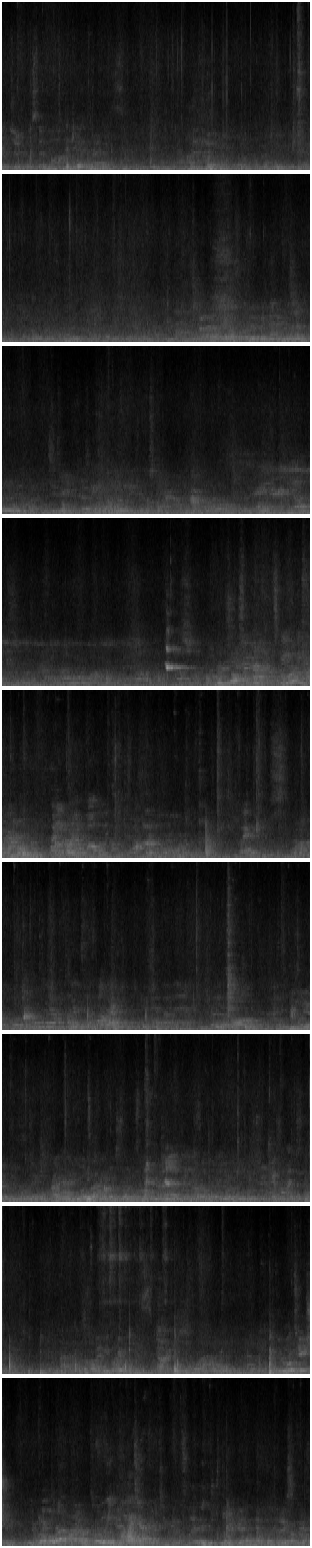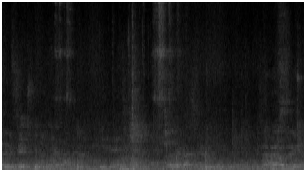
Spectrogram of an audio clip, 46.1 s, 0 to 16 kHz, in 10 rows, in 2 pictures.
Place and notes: NYC, empire state building, observation deck 86th floor, inside;
NY, USA, 14 February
